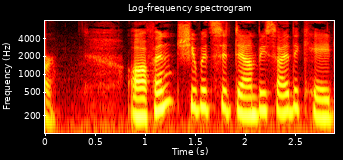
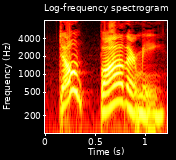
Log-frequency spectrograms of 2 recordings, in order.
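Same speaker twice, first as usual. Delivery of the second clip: loud, higher, harsh squawk; very harsh parrot; 4 semitones higher, 8 dB louder than usual. A narrator's reading. Parrot rejects Betty's plea, very harshly. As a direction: snub them in a harsh parrot voice. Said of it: "said the parrot very harshly".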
